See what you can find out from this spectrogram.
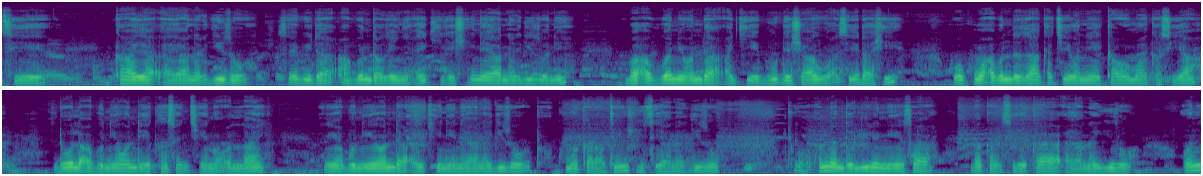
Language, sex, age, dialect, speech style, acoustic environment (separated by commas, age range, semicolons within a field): Hausa, male, 25-34, Nigeria - Kano, relaxed, silence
